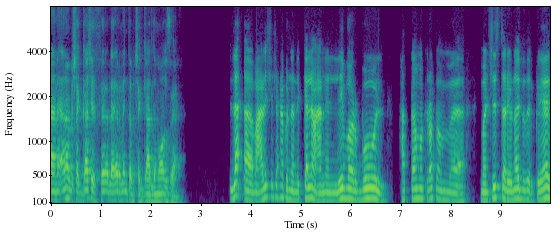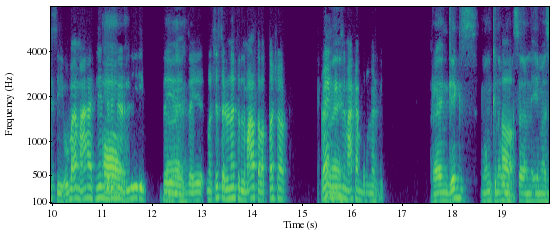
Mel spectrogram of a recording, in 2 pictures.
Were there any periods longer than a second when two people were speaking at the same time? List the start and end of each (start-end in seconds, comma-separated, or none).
none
